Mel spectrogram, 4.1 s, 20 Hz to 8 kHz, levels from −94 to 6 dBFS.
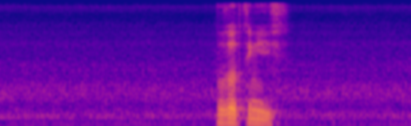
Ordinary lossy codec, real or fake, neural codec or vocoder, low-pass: none; fake; codec, 16 kHz in and 24 kHz out, 1 kbps, XY-Tokenizer; 7.2 kHz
